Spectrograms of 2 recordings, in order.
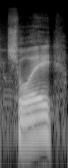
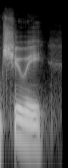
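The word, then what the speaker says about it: Chuy: It's spelled Choi. Choi. I was going to call him Chewy.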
